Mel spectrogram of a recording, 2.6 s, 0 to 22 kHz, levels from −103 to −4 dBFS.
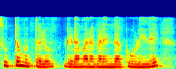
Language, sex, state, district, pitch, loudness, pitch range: Kannada, female, Karnataka, Bidar, 160 Hz, -15 LUFS, 150-195 Hz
